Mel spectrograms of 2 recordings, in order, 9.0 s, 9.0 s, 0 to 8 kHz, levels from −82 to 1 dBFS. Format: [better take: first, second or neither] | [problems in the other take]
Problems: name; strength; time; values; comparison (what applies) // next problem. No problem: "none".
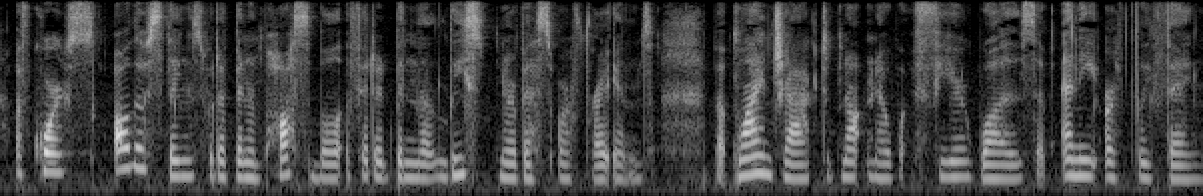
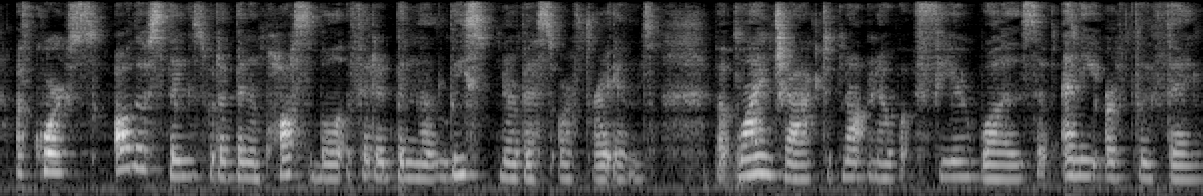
first | room echo; dies away in 0.2 s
